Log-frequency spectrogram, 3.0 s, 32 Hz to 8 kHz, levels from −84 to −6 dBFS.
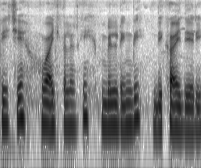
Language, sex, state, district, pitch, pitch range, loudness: Hindi, male, Himachal Pradesh, Shimla, 135 Hz, 125-145 Hz, -21 LUFS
